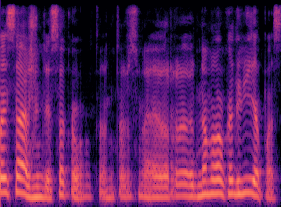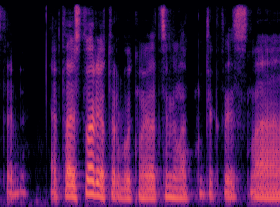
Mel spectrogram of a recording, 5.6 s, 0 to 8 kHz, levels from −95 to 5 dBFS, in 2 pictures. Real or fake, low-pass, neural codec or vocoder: fake; 7.2 kHz; codec, 16 kHz, 4 kbps, FunCodec, trained on LibriTTS, 50 frames a second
